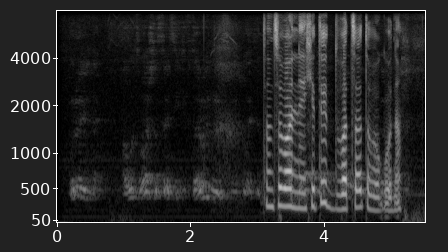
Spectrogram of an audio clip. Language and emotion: Russian, neutral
